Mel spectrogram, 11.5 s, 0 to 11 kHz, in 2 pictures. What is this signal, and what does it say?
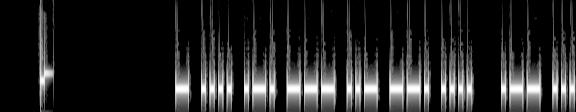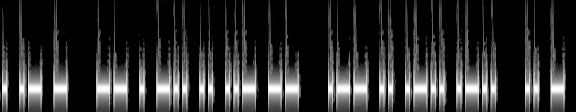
Morse code, heard as a keyed tone, about 28 wpm, 700 Hz. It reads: THROUGH WHAT MEDIUM WILL IT
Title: Sentences from Top 1000 Words - Review Part 6 - 28wpm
